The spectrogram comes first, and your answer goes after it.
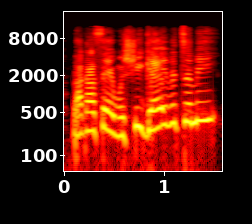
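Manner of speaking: ordinary delivery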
